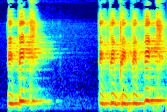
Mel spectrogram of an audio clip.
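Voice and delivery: very high squeaky pics; squeaky squirrel pic. A narrator's reading. Storyteller squeaking for the squirrel.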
